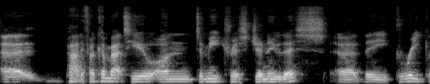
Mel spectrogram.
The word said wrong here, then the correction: Giannoulis: I think you'll find it's Giannoulis. And we only know that because we had this on Friday and we had a Greek native speaker put us right, Connor? I think, yeah, on our Friday show. – They were lauding Pad's pronunciation of it. Mine not. No, there you right. Go. That's apparently, ask on anything apparently, Greek. Y, yeah, apparently the G-I-A is pronounced Y, but that's about the end of my linguistic skills, so I won't be telling anybody how to pronounce anything.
